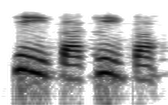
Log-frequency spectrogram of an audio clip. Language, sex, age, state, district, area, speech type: Sindhi, female, 18-30, Maharashtra, Thane, urban, conversation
